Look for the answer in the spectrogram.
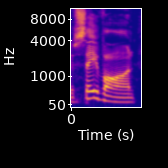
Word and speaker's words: SaVon: Because when they see Devon, or when they see my name, Savon, they pronounce it Savon, Savin, all types of shit.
